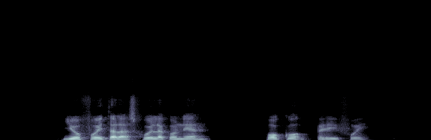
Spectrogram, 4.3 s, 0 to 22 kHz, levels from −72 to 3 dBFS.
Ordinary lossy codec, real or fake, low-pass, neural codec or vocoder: MP3, 96 kbps; fake; 9.9 kHz; codec, 24 kHz, 0.5 kbps, DualCodec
